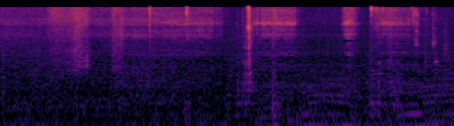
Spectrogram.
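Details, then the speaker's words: Caravan water pump under the floor hums softly at low flow with no rattle, just light clicks, after it was repositioned in its box, which had let it roll and vibrate; normal quiet running. "no rattle a at all now so there's the problem so I'll just have to modify that box so that um pump doesn't roll there while we're traveling"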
